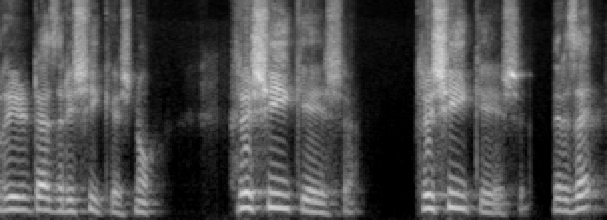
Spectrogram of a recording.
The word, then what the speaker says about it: Hrishikesha: Remember, it is not Rishikesha, it is Hrishikesha.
